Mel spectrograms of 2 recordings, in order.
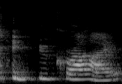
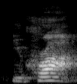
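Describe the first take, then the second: First: Soft, hushed instruction; quiet prompt. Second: Louder, lower command; firm order. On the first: Telling the audience their part after the gunshot, quiet prompt. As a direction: say it softly to the house. Tells audience how they react. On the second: Ordering the audience to react to the tragedy, firm order. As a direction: press it on them forcefully. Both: Acted.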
